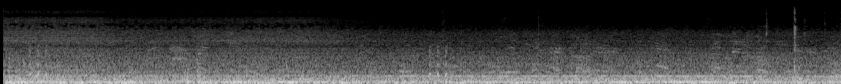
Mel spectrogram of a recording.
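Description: Steady cockpit noise of an aircraft on final approach: a dense low rumble of airflow and engines, with a thin steady hum joining about four seconds in.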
